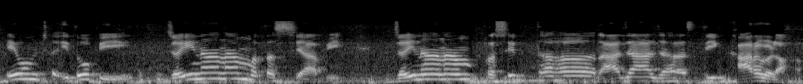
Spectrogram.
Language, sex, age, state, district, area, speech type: Sanskrit, male, 45-60, Odisha, Cuttack, rural, spontaneous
